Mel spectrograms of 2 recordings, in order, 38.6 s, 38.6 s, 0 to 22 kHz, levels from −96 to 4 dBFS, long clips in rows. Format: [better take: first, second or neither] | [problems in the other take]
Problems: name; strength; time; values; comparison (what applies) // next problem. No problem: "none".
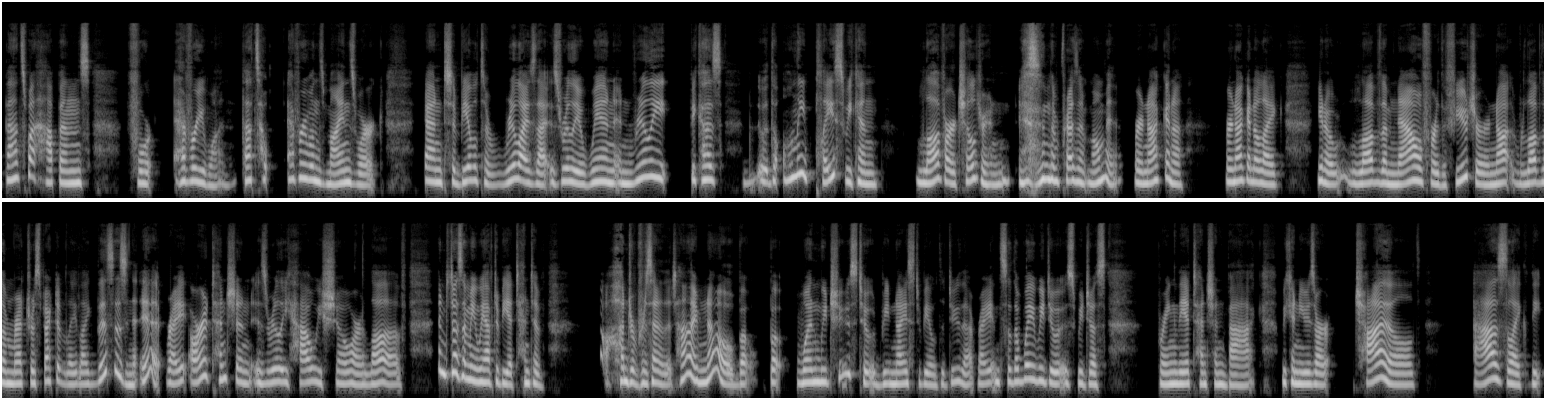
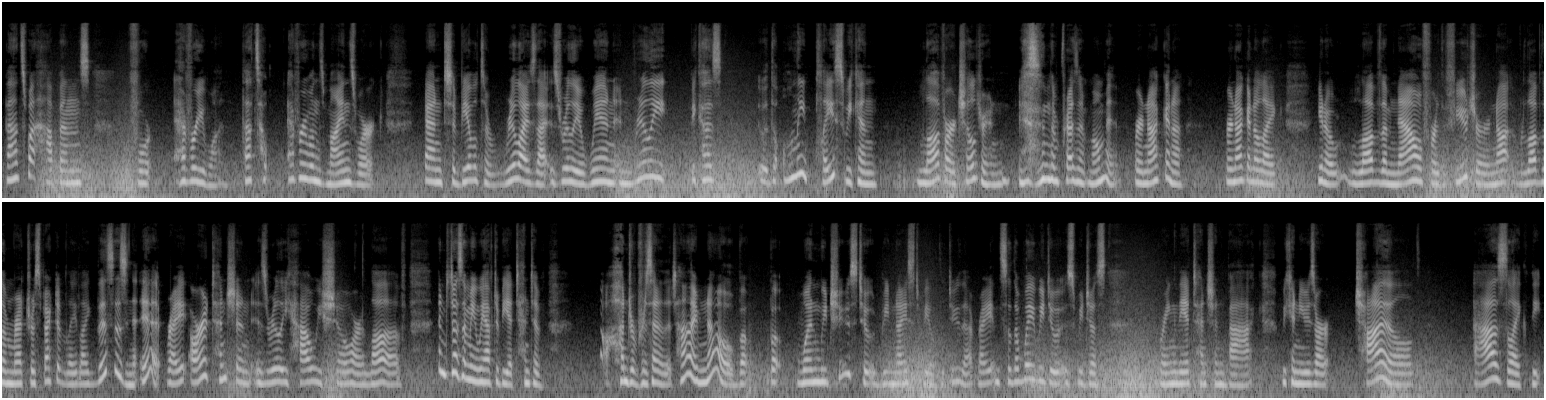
first | wind noise on the microphone; occasional gusts; 15 dB below the speech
